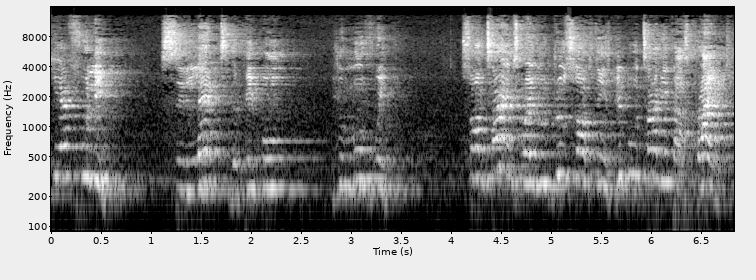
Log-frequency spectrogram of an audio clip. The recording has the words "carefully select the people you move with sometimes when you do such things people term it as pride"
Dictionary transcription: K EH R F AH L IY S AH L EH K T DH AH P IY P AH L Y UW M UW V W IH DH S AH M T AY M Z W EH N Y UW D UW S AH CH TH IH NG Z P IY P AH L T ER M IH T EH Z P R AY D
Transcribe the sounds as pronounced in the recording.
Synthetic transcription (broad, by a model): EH F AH L IY S AH L EH K T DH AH P IY P AH L Y UW M UW V W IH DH S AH M T AY M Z W EH N Y UW D UW S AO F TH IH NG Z P IY P AH L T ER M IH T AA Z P R AY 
